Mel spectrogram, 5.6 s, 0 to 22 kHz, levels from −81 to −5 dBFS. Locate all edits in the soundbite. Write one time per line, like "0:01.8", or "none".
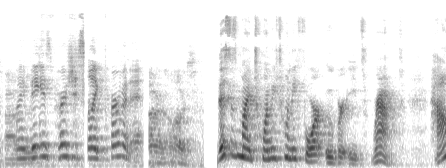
0:02.5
